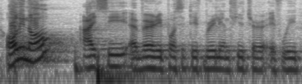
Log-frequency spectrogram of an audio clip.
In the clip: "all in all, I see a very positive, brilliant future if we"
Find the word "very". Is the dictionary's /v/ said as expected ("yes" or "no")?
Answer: yes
